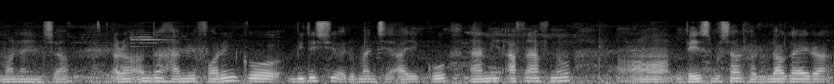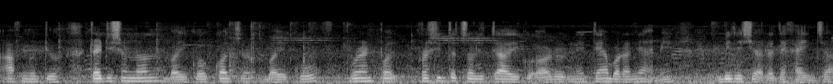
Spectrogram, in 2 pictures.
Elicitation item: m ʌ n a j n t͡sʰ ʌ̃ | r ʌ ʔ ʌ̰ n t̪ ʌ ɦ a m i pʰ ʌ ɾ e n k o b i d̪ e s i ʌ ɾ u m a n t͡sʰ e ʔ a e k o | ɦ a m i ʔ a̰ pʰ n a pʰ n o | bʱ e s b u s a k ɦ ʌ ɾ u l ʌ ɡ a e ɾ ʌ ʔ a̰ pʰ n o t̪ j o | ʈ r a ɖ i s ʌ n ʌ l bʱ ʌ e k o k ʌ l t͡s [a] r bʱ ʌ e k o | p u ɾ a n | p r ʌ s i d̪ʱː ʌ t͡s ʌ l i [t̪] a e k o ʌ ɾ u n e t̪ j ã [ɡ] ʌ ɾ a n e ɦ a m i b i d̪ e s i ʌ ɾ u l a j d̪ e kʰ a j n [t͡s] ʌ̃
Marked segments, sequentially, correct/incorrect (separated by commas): incorrect, correct, incorrect, incorrect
